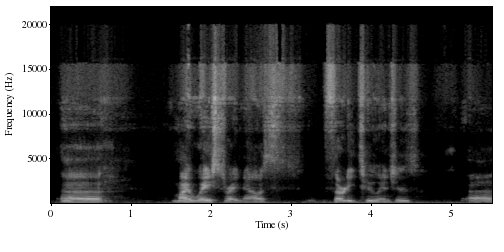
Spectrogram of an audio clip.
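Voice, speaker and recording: A husky, deep-voiced American man in his fifties chats casually with his livestream viewers. He is a powerlifter, sounds congested from a head cold, and handles comments bluntly, with swearing and easy laughter.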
